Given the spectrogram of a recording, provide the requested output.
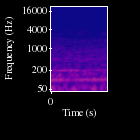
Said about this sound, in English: I don't know if you guys can hear the fucking truck in the background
